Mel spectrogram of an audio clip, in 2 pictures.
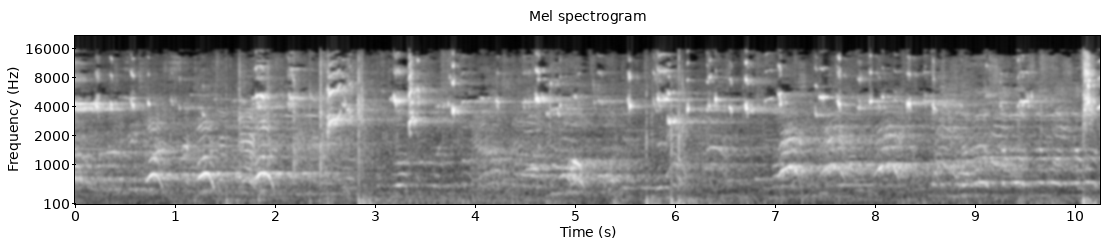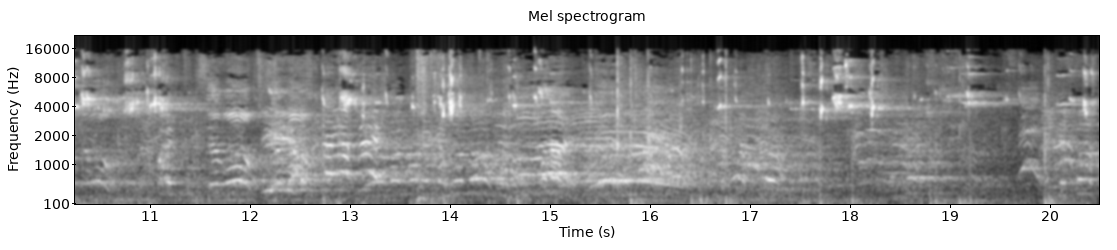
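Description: Indoor basketball game: a ball bouncing on a hardwood court among sharp knocks, with players' and spectators' voices calling out, echoing in a large sports hall.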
